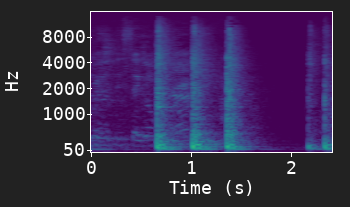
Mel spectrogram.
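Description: Three sharp knocks or hand-struck beats, about a third of a second apart, in a rough rhythm. The sound cuts out briefly near the end.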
